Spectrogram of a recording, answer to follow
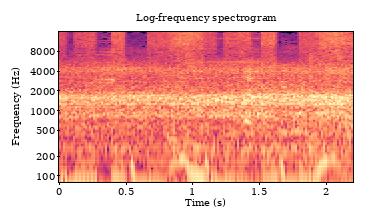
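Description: SpaceX Falcon 9 rocket engines at liftoff: a steady, dense low noise with no breaks, mixed with background music.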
